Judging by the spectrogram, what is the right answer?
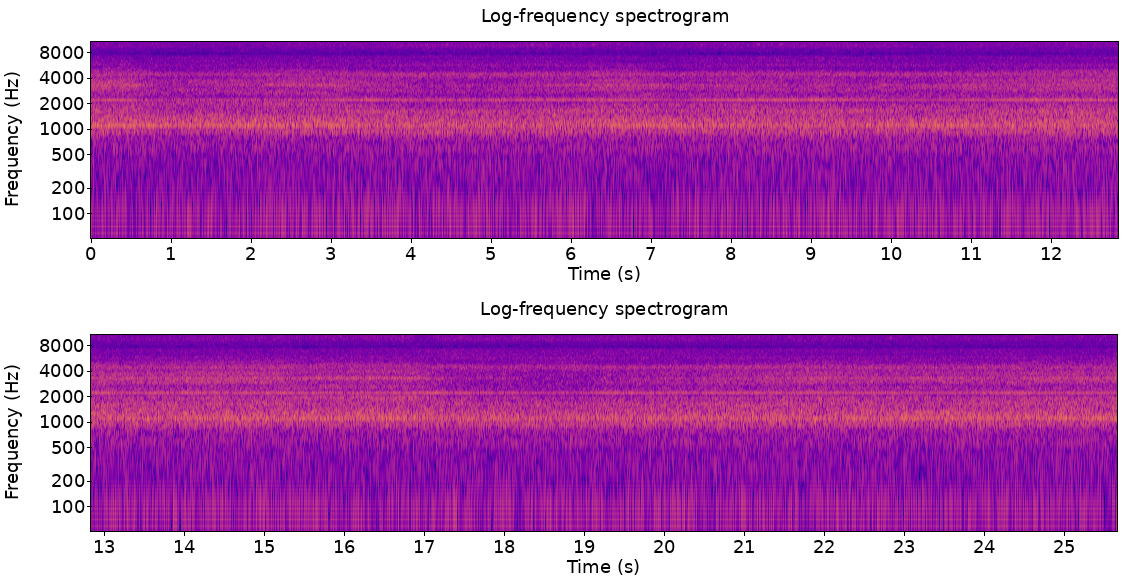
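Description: Hair dryer blowing steadily on acrylic paint on a canvas, a loud continuous airy whir that holds unchanged for the whole stretch with no pauses.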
